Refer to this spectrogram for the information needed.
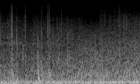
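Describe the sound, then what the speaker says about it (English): A mine detonating in Company of Heroes 3 during a multiplayer battle, heard as a dense, sustained low rumble with a couple of sharper bursts near the start, loud and close with no talk over it. "And there go, mine goes off"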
